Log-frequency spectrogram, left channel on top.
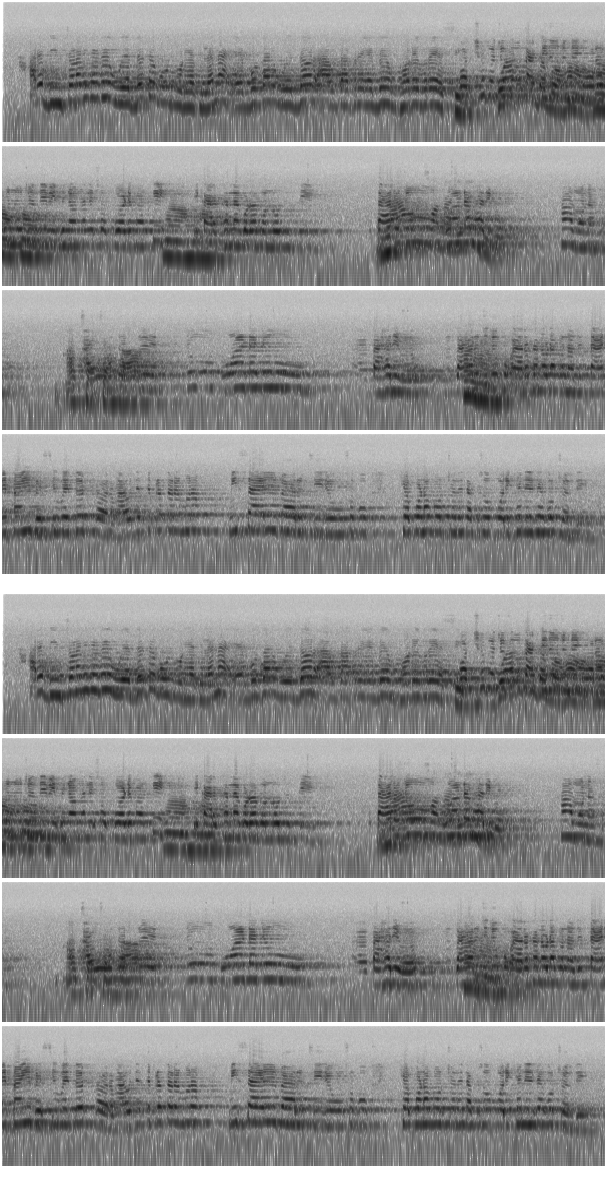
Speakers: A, on the left (about 40°); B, on the right (about 60°).
A: ଆରେ ବିଞ୍ଚଣା ବି ସେ ୱେଦର ଟା ବହୁତ ବଢିଆ ଥିଲା ନା ଏବେକାର ୱେଦର ଆଉ ତାପରେ ଏବେ ଘରେ ଘରେ ଏସି
B: ଗଛ ପଛ
A: କୁଆଡୁ
B: ସବୁ କାଟି
A: ସିଏ ଦବ
B: ଦଉଛନ୍ତି
A: ହଁ
B: ଘର
A: ହଁ
B: ବନଉଛନ୍ତି
A: ହଁ
B: ବିଭିନ୍ନ ଖାଲି ସ କୁଆଡେ କଣ କି ଏ
A: ହଁ ହଁ
B: କାରଖାନା ଗୁଡା ବନଉଛନ୍ତି। ତାର
A: ନା
B: ଯୋଉ
A: ହଉଛି ସୋନାଲି
B: ଧୂଆଁ ଟା
A: ନାଇଁ
B: ବାହାରିବ
A: କି?
B: ହଁ ମୋ ନାଁ ସୋନାଲିି।
A: ଆଚ୍ଛା
B: ଆଉ
A: ଆଚ୍ଛା
B: ତାପରେ
A: ହଁ
B: ଯୋଉ ଧୂଆଁ ଟା ଯୋଉ-ଉ-ଉ ଅ ବାହାରିବ ବାହାରୁଛି
A: ହୁଁ
B: ଯୋଉ କଳାର ଖାନା ଗୁଡା ବନାଉଛି ତାରି ପାଇଁ ବେଶୀ ୱେଦର ଗରମ ଆଉ ଯେତେ ପ୍ରକାର ଆମର ମିସାଇଲ ବାହାରୁଛି ଯୋଉ ସବୁ କ୍ଷେପଣା କରୁଛନ୍ତି ତାକୁ ସବୁ ପରୀକ୍ଷା ନିରୀକ୍ଷା କରୁଛନ୍ତି।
